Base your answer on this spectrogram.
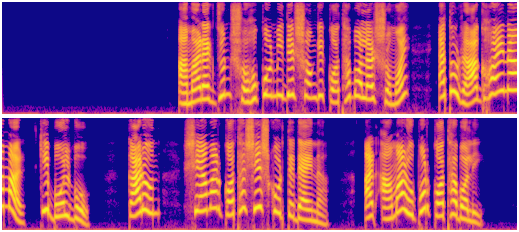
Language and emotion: Bengali, angry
